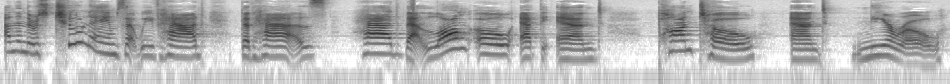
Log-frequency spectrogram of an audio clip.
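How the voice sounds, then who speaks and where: A woman giving a phonics lesson as a reading teacher, deliberately enunciating words in an instructional way. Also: mid-range voice, very animated, sharp tone. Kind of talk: phonics lesson, word-by-word articulation drill.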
